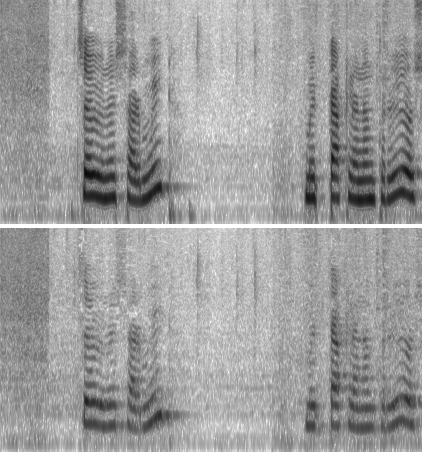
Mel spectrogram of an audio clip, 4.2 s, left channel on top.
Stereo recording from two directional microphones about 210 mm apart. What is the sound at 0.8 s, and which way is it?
Speech, 55° left (ahead or behind).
